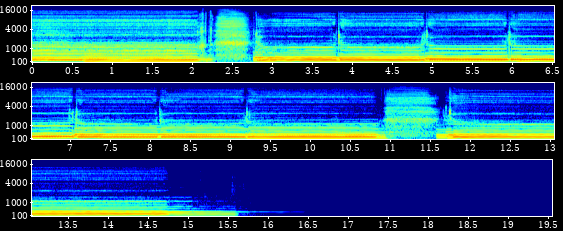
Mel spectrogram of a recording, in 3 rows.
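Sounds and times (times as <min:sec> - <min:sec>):
tenor singing: 0:00.0 - 0:15.6.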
